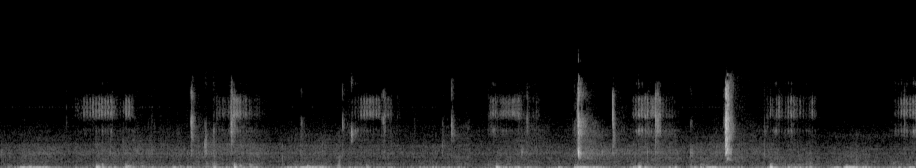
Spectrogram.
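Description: Domestic cat purring in a steady low pulsing rhythm, with a soft breathy rasp every second or so and a couple of sharp little clicks about two-thirds of the way through.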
